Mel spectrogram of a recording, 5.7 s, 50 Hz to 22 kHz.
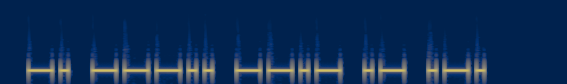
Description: Morse code, heard as a keyed tone, about 16 wpm, 700 Hz. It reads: N8QAR
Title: K1USN SST QSO Practice - 15wpm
